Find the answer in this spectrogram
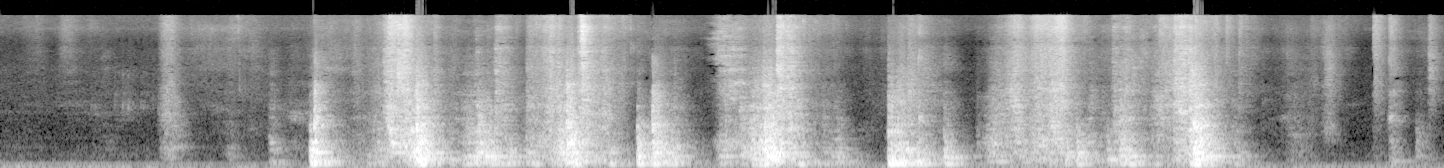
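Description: Veritas low angle jack plane, its blade unsharpened straight out of the box, taking shavings off a rough maple slab. About two seconds in, a run of quick push strokes starts, about one a second, each a rough rasping cut along the wood.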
